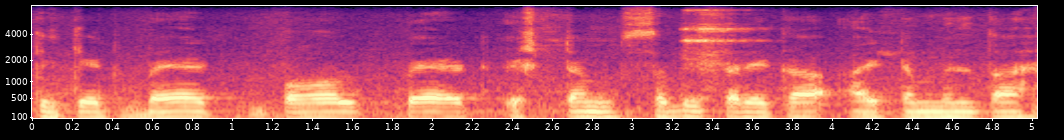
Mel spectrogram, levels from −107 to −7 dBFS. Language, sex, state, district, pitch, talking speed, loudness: Hindi, male, Rajasthan, Bikaner, 100 Hz, 120 wpm, -11 LUFS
